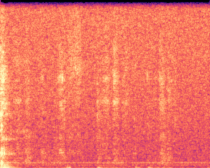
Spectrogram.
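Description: Faint scratching and tapping of a stylus writing by hand on a tablet screen.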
